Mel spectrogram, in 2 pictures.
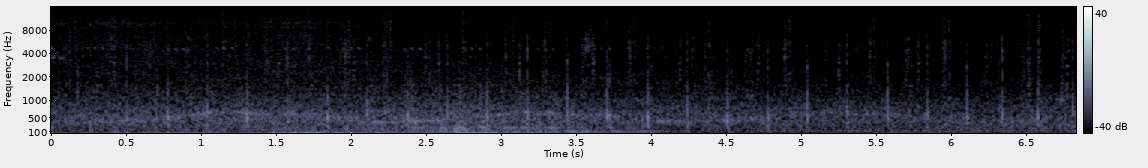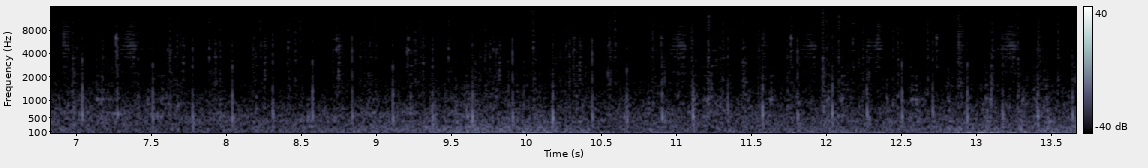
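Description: Footsteps thud on wooden logs.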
